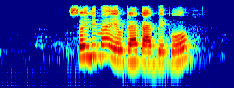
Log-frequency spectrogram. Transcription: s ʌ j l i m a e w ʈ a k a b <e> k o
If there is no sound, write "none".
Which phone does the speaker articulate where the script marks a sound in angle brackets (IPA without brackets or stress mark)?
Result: e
